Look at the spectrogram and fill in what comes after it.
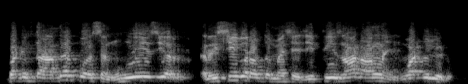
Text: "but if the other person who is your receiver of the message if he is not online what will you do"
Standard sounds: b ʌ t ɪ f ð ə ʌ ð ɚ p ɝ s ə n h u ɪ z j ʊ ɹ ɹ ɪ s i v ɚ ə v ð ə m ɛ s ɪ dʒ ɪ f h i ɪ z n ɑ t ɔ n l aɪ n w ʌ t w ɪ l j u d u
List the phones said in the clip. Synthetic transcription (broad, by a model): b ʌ t ɪ f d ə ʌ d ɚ p ɝ s ə n h u ɪ z j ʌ ɹ ɹ ɪ s i v ɚ ə v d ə m ɛ s ɪ dʒ ɪ f h i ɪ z n ɑ t ɔ n l aɪ n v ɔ t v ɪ l j u d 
